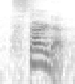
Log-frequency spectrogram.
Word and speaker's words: startup: and again we have startup with stress on the first syllable startup startup for example the startup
